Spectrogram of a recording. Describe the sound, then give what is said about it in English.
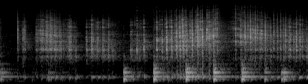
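A person imitates a pleased cat, making a breathy, rattling, purr-like noise with a steady pitch, in a few uneven pulses that swell and fade over about three seconds. “This is the noise my cat makes”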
